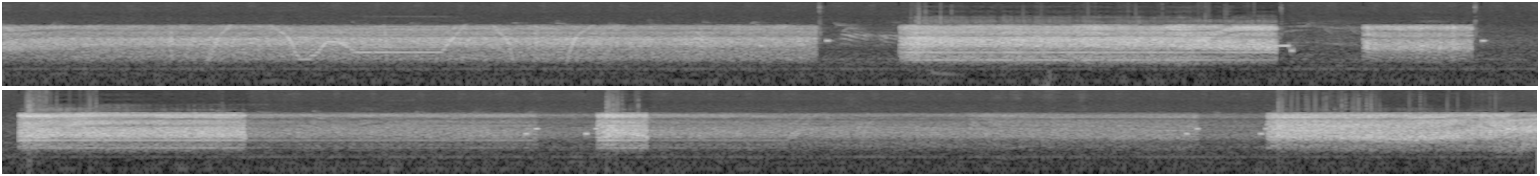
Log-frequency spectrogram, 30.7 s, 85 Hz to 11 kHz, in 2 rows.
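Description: Elecraft KX2 shortwave transceiver's receiver audio: band-noise hiss and static heard through its narrow sideband filter as it is tuned across the bands, with a few faint steady tones. The sound drops out briefly several times and changes level as the tuning moves.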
